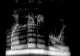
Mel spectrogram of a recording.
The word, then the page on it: ಮಲ್ಲಳಿಗೊಳ್: mallaḷigoḷ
